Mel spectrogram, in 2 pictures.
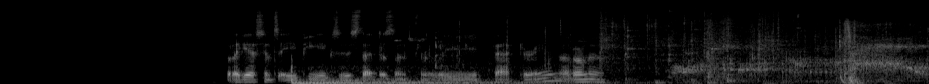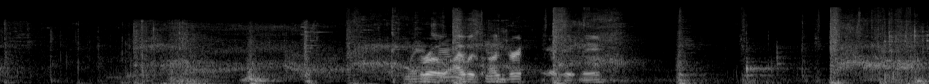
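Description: At 8.08 s the audio cross-fades over about 284 ms into a hissier version of itself. That is digital radio blending to analogue: the receiver lost the digital stream and fell back to the FM broadcast of the same station. On the FM side a hiss floor sits roughly 25 dB below the signal. The level shifts by about 1 dB. At 12.91 s the radio blends back to digital.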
